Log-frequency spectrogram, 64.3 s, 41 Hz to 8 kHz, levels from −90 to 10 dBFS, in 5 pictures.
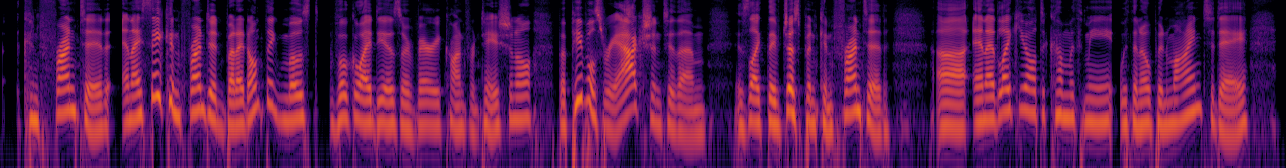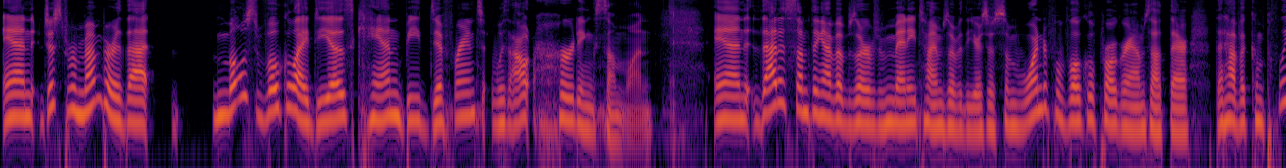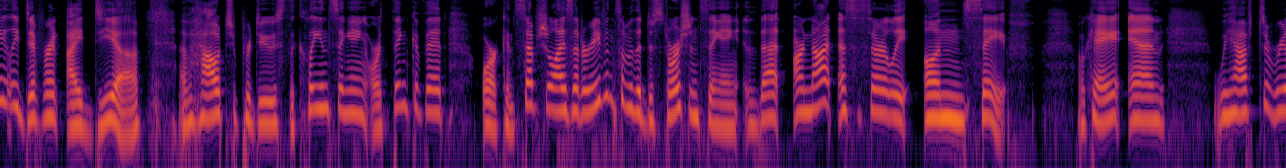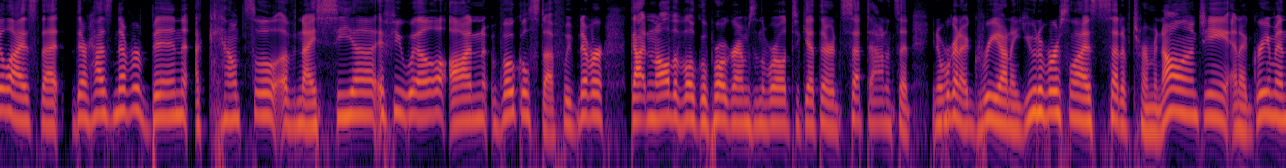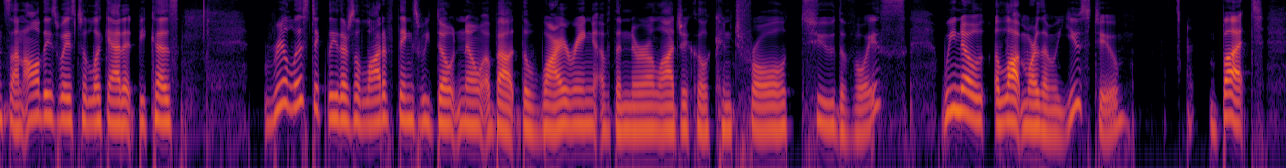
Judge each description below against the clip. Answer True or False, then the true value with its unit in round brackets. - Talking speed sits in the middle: True (180 wpm)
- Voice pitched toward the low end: False (185 Hz)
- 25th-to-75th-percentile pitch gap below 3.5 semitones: False (5.1 semitones)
